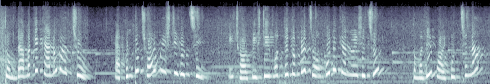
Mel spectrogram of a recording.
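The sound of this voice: Using a cartoonish character voice, a woman speaks at a moderate pace in an extremely high pitch over clear music in the background.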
